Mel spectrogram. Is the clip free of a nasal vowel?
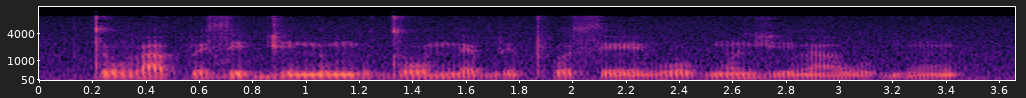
no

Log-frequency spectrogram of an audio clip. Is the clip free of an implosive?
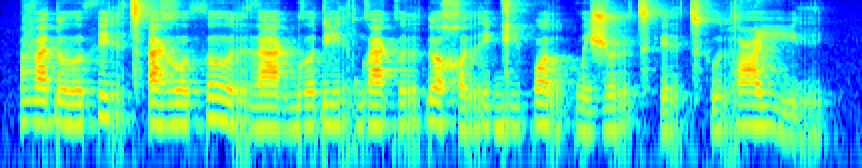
no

